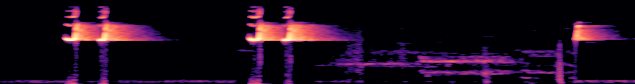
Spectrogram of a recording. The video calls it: Common Quail. bird sounds from summer meadow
